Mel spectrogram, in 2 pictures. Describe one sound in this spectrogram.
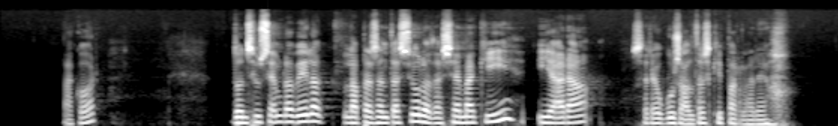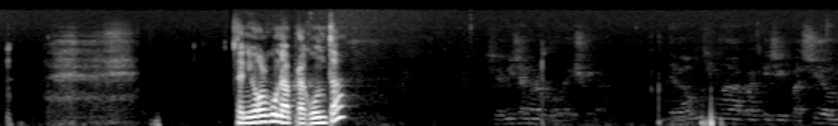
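A woman speaks with animation through a microphone in a room with a slight echo.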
